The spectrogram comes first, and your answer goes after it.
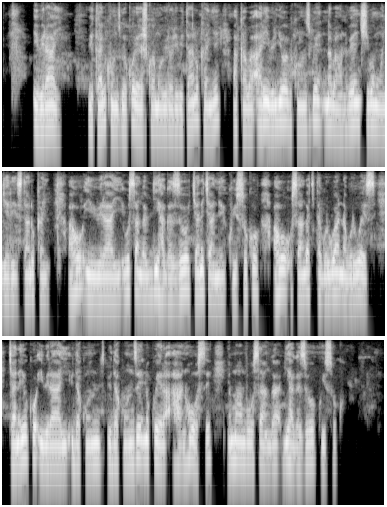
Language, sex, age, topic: Kinyarwanda, male, 18-24, agriculture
